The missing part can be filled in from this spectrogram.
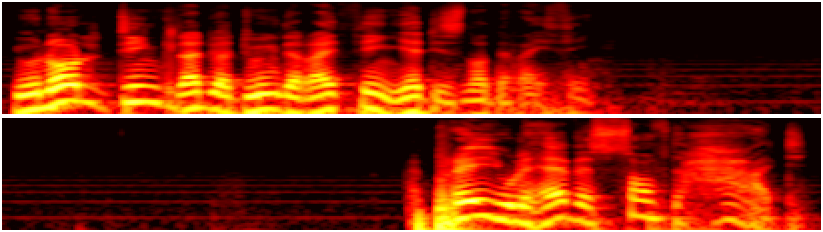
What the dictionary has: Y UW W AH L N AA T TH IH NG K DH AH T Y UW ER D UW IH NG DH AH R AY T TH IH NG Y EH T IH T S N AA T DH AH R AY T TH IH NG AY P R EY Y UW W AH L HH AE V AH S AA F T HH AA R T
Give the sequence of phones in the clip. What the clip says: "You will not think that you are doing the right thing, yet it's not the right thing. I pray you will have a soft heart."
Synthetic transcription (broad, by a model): Y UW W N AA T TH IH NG K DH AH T Y UW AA D UW IH NG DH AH R AY T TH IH NG Y EH T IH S N AA T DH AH R AY T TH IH NG AY P R EY Y UW W L HH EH V AH S AA F T HH AA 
